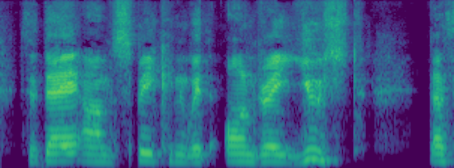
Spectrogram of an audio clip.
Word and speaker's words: Jooste: Today I'm speaking with Andre Yust. That's how you pronounce it, isn't it? Andre, it's Yust. Yust.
